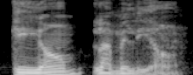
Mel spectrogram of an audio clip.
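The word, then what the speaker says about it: Guillaume Le Million: Guillaume la Million. If it doesn't rhyme, you're not pronouncing it right.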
